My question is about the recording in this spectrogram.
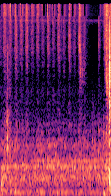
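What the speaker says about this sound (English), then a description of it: "So I'm erasing these extra legs." A pencil drawing of a female figure being erased with an eraser, giving soft, steady rubbing strokes in a quiet room, ending with a brief louder scrape.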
